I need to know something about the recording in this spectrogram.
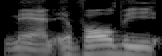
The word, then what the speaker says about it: Eovaldi: Nate Eovaldi, Eovaldi, I love this guy, and I know I just butchered his last name the first time, so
